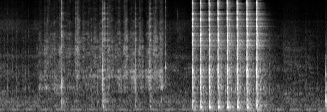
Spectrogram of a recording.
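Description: A metal utensil stirring and scraping softly in a saucepan of gravy. Near the middle it is rapped quickly against the metal pan's rim, about ten sharp taps in a second and a half.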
